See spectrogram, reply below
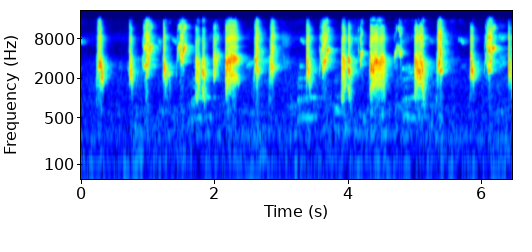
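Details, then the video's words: Chatty long-tailed shrike song played to set silent shrikes singing: a steady stream of high, scratchy chirps and harsher squawks, several each second. "Suara Cendet Gacor Toet toet"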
